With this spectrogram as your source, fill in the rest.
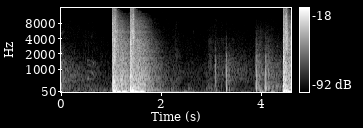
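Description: A rifle fires sharp cracks that echo outdoors.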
